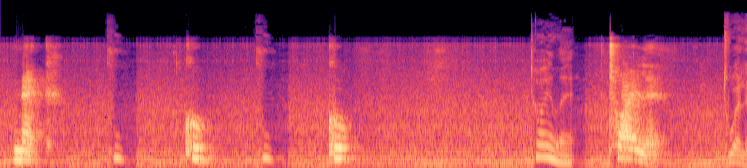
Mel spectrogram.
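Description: A young woman says single words out slowly and clearly, close to a microphone.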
